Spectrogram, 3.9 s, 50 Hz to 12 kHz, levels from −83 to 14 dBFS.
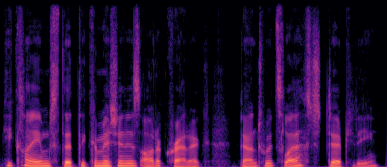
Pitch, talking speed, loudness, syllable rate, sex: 145 Hz, 185 wpm, -19 LUFS, 5.5 syllables/s, male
